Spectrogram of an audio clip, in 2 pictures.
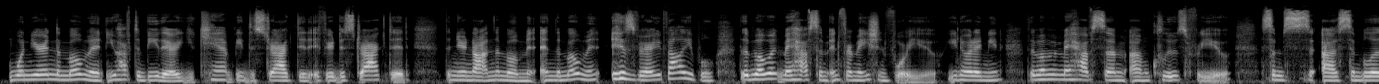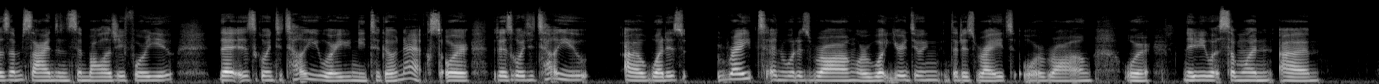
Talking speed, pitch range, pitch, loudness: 215 wpm, 180-210 Hz, 195 Hz, -20 LUFS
